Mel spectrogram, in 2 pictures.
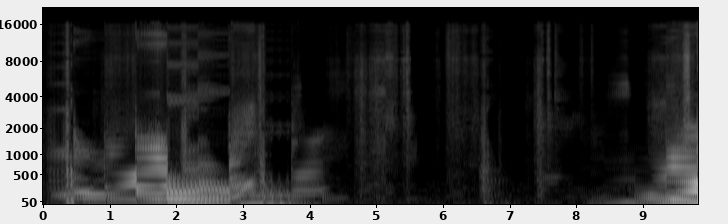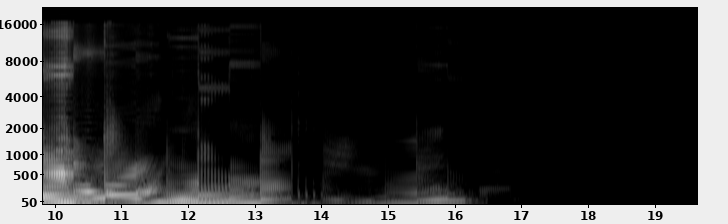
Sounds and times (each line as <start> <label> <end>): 9.2 Machine Glitches 13.5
